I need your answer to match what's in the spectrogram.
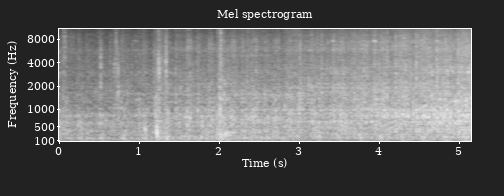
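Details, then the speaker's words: Buick Verano 2.4 L Ecotec non-turbo run deliberately with oil drained, no alternator or belt: rapid metallic knocking, about four a second, over the idle, growing louder as the engine is starved of oil and temperature rises. "not even empty yet oh my goodness this thing sounds very very unhappy but it's still running"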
